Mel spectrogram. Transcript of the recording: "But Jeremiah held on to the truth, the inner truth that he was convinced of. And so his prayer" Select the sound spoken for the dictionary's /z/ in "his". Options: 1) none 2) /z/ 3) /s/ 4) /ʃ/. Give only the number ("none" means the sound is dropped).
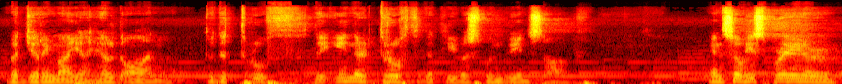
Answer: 3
